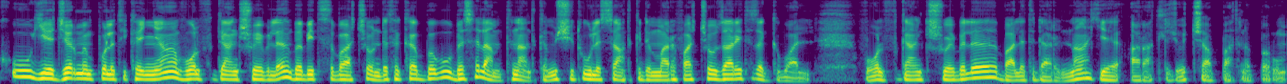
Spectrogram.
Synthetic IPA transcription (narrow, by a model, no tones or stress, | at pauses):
kʼujɛd͡ʒɛɾmənpʰo̞lət̪ʰikʰəɲːavo̞lfɡaŋɡʃweβləbəβe̞t̪ʰə̥səβat͡ʃːɛwɨnd̪ət̪ʰəkʰəbːəβubəsəlamt̪ʰɨna̰nt̪kʰəmɨʃɪt̪ʰuhulət̪ːsəʔat̪ɡ̥ɨd̪ɨmmːaɾəfat͡ʃːɛwzaɾe̞t̪ʰəzəɡːɨbwa̰lvo̞lfɡaŋɡʃweβləbalət̪d̪aɾɨnːajɛaɾa̰t̪ːlɨd͡ʒo̞t͡ʃːa̰bːa̰t̪nə̰bːə̰ɾṵm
